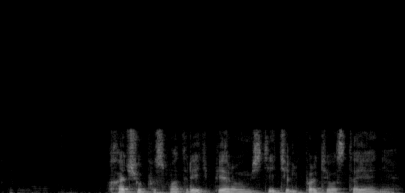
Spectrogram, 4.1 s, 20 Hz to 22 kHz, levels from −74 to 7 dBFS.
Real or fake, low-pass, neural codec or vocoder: real; 7.2 kHz; none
